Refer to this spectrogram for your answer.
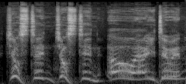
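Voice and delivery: put-on very high, loud Yorkshire accent. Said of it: "I can only really do a Yorkshire accent".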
